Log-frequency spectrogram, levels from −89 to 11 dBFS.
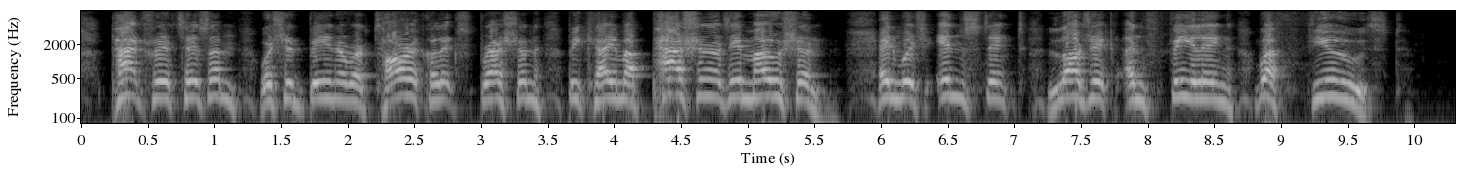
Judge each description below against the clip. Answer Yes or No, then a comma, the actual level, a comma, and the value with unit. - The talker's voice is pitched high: Yes, high, 220 Hz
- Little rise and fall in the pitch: Yes, narrow, 2.3 semitones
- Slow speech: Yes, slow, 110 wpm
